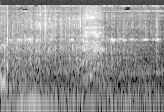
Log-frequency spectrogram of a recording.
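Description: Faint soundtrack ambience: a low steady hum that fades in the first second, then a thin, high, steady tone that comes in past the middle.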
